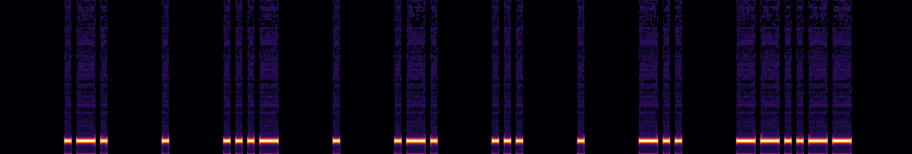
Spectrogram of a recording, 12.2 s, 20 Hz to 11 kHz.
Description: Morse code, heard as a keyed tone, about 15 wpm, spaced as for 8 wpm, 1000 Hz. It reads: REVERSED,
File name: qotdfiles / 8wpm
